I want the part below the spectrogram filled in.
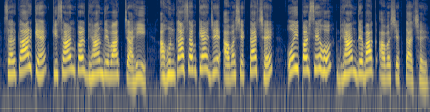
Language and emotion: Maithili, neutral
